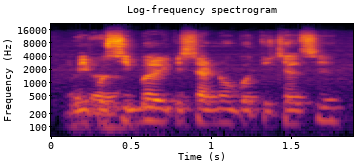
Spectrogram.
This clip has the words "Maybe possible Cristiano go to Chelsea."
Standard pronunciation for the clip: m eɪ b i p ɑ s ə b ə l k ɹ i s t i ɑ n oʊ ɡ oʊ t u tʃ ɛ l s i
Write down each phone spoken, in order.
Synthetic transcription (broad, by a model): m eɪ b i p ɑ s ə b ə l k i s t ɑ n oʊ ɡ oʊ t u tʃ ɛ l s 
